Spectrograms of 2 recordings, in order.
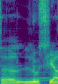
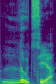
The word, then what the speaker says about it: Lucia: I was pronouncing it as Lucia the whole time, but of course it's Italian, so you pronounce it as Lucia.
